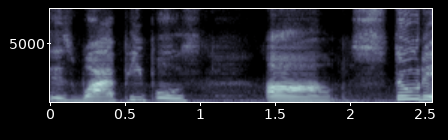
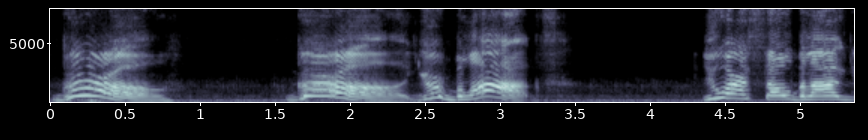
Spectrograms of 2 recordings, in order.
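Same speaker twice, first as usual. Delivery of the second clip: taunting yell; 5 semitones higher, 5 dB louder, much slower than usual. Real, not acted. To the troll who keeps making pages: loud high taunt.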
